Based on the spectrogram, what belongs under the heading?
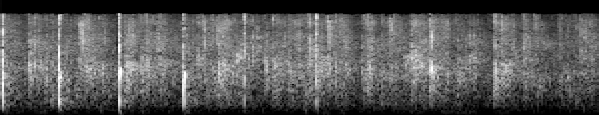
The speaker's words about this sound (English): Should we give the Lord a clap for that one? Yeah.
